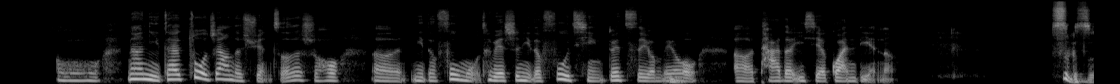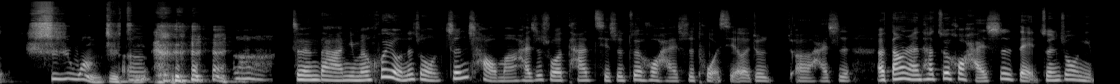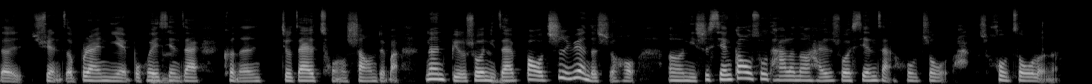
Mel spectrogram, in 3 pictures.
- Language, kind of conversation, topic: Chinese, podcast, 父母的期待在你成长中起了什么作用？
- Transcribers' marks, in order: laugh; other background noise; "先斩" said as "先攒"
